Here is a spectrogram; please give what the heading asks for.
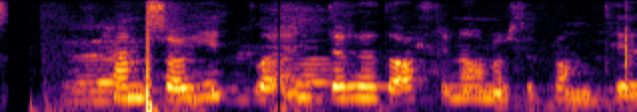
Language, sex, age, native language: Icelandic, female, 13, Icelandic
